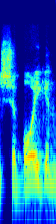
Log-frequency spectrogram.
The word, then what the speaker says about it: Sheboygan: this is his wife aaron was born in sheboygan wisconsin and yes that is how you pronounce it by the way but after earning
